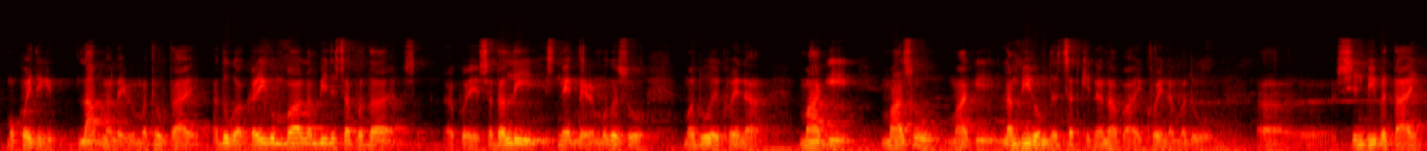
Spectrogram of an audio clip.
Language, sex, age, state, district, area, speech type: Manipuri, male, 18-30, Manipur, Thoubal, rural, spontaneous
